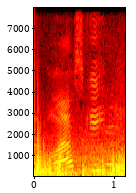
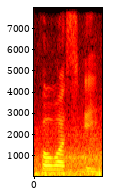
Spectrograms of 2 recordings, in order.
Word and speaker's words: Wolowski: And his last name was, as we call it in English, was Wolowski, and his name in Polish would be Wolowski.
